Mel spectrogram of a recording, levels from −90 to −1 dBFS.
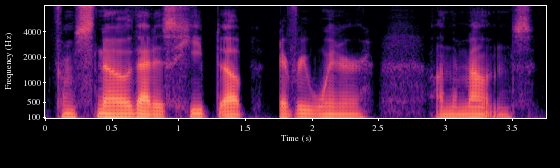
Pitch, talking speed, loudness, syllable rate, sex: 95 Hz, 175 wpm, -22 LUFS, 5.2 syllables/s, male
